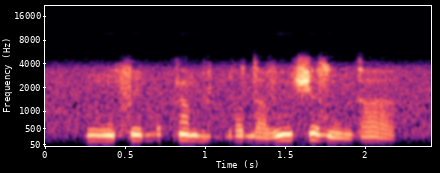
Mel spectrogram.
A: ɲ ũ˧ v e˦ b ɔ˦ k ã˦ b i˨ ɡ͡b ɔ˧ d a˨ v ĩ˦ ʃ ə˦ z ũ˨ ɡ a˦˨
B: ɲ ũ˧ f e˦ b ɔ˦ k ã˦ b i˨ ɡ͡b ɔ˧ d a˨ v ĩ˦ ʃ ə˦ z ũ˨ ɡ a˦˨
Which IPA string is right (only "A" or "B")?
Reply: B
